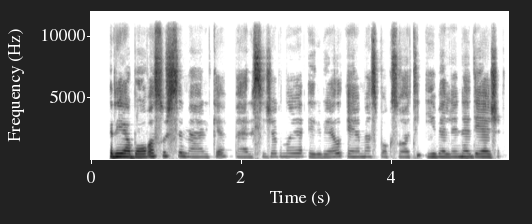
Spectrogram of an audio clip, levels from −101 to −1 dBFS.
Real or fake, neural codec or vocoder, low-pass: real; none; 10.8 kHz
